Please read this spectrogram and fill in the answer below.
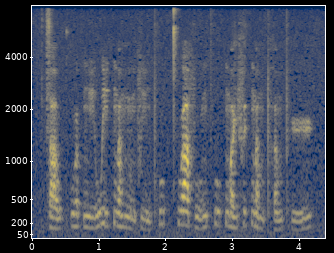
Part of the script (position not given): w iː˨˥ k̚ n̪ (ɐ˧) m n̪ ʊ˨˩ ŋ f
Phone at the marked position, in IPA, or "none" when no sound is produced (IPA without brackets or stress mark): ɐ˧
